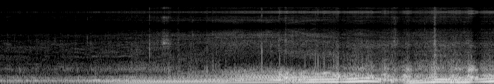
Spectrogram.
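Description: Jeep Cherokee engine revving hard under load on a steep rock climb. The revs rise from about a second in, dip briefly near the four-second mark, then climb again as the engine gets louder.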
